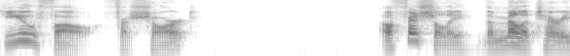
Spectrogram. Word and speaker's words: UFO: name unidentified flying objects UFO pronounced eupo for short officially the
